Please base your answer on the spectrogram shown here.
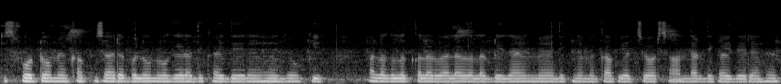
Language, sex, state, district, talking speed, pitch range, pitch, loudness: Hindi, male, Rajasthan, Bikaner, 240 wpm, 135-140 Hz, 140 Hz, -18 LUFS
